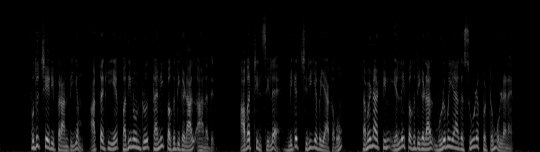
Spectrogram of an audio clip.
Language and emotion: Tamil, neutral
